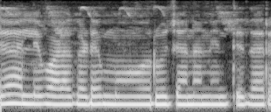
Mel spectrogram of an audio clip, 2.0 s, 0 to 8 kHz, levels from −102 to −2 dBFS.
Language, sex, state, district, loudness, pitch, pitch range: Kannada, female, Karnataka, Bidar, -12 LUFS, 215 Hz, 210-215 Hz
